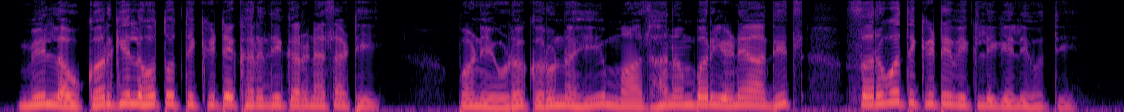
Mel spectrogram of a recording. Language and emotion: Marathi, sad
